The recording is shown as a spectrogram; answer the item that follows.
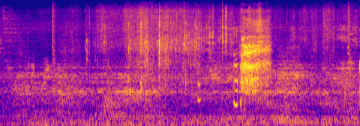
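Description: A hooked blue catfish thrashes at the water's surface by the bank, with one short splash about four seconds in, over a steady low rumble.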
